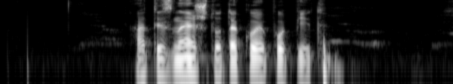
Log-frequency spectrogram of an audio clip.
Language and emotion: Russian, neutral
